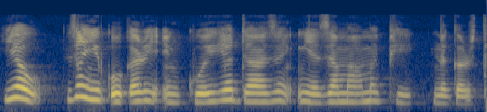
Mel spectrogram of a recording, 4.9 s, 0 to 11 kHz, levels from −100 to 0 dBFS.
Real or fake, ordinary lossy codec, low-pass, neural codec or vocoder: real; none; 7.2 kHz; none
